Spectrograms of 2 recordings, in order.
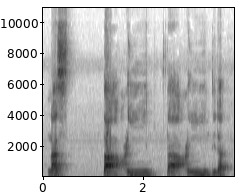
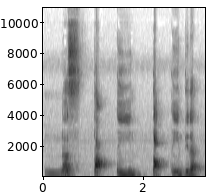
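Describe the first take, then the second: Both takes have the same delivery.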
